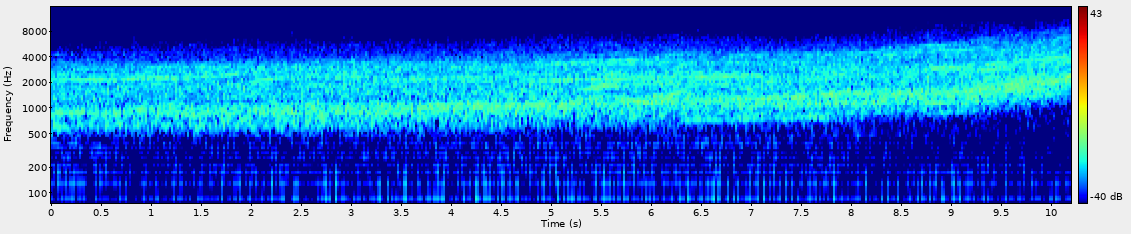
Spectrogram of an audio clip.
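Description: Outro of a dark techno track: a steady hiss of filtered noise with faint high tones gliding slowly upward, swelling gradually louder.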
